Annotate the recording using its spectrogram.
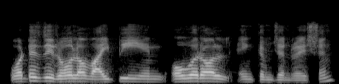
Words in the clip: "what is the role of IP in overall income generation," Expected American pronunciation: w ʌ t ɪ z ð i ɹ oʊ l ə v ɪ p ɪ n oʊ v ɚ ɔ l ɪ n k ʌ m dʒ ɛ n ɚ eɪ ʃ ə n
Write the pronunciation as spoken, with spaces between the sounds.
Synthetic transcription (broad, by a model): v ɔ t ɪ z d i ɹ oʊ l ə v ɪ p ɪ n oʊ v ɚ ɔ l ɪ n k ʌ m dʒ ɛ n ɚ eɪ ʃ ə n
